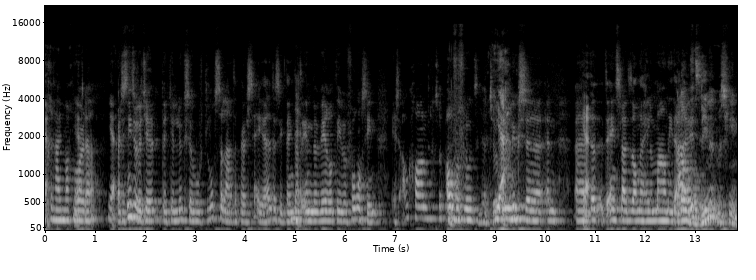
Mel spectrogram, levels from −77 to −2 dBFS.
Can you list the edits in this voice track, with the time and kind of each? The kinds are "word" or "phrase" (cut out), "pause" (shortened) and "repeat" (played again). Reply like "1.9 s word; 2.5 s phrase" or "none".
none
